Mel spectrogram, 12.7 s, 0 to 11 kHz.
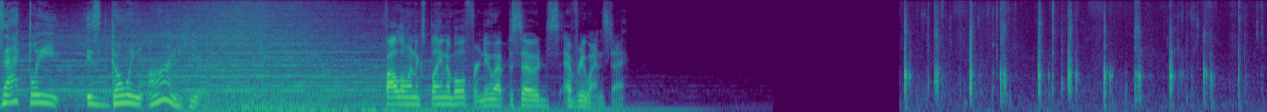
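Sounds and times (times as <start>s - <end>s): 
speech: 0.0s - 2.3s, 3.9s - 6.4s
low rumble: 0.8s - 7.4s
black Tennessee walking horse stallion hooves clip-clopping: 9.0s - 12.6s.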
